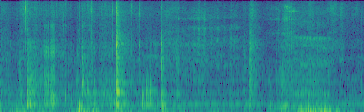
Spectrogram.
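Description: Scattered light clicks and knocks of handling on a workbench as a heat gun is plugged in and set in place, the sharpest knock about one and a half seconds in; the heat gun is not yet running.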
